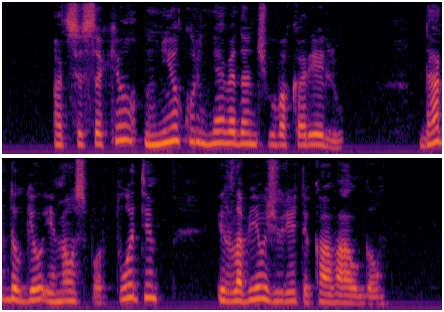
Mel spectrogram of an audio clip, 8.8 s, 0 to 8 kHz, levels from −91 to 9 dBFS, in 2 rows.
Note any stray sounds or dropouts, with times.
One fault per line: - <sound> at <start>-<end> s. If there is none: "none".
none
